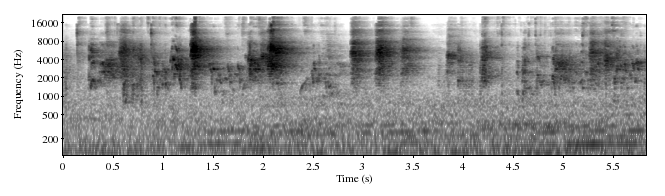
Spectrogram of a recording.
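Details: A pet parakeet family chatters steadily: dense, buzzy high chirps and squeaks follow one another with hardly a pause, rising in brief louder peaks about once a second.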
